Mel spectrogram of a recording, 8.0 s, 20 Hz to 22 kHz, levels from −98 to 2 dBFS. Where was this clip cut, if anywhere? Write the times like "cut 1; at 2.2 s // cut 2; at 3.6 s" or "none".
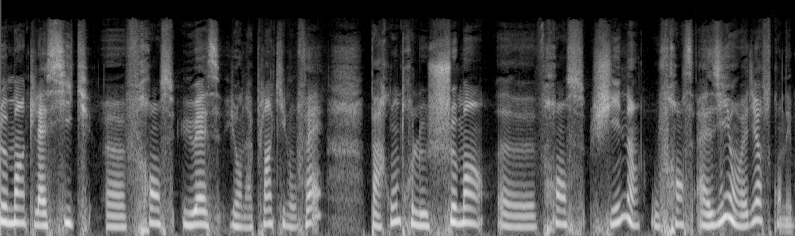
cut 1; at 6.4 s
